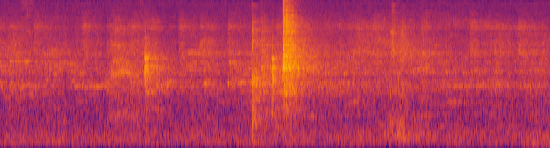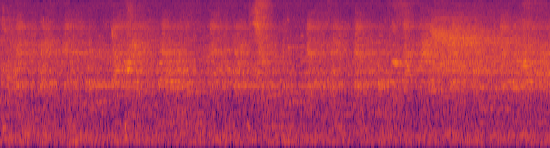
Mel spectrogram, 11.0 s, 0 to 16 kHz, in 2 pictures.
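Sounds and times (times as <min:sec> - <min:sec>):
gym background music: 0:00.0 - 0:11.0.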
